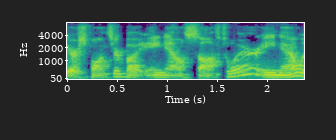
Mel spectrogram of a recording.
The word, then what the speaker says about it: Anow: Anow is spelled A-N-O-W, as in Appraisers Now software.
